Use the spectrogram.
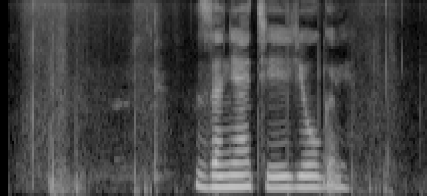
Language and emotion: Russian, neutral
